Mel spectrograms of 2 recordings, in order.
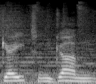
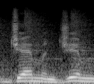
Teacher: The pronunciation of G often depends on its position within a word and the vowels surrounding it. Words like gate and gun retain the hard G, while words like gem and gym showcase the softer J sound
